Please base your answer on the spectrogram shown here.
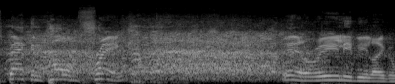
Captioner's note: laughing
